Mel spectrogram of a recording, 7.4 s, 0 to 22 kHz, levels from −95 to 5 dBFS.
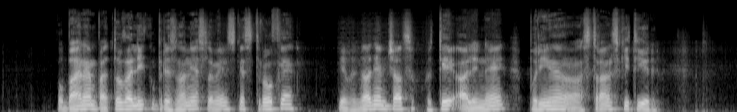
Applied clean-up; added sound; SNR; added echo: neural mask model DeepFilterNet 3.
